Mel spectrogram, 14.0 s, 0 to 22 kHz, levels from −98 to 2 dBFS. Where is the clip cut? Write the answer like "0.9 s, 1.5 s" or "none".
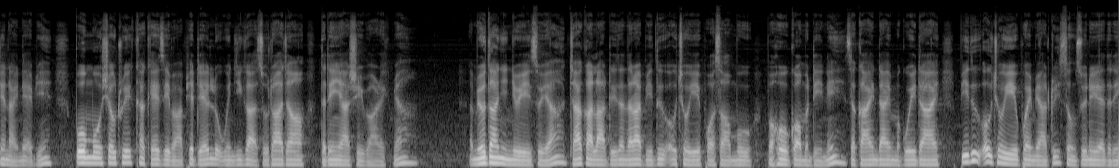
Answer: none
